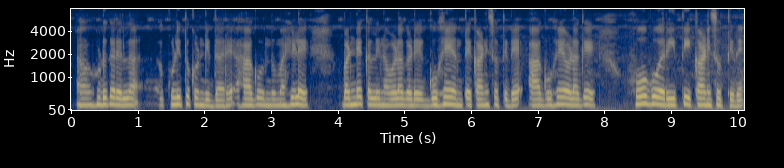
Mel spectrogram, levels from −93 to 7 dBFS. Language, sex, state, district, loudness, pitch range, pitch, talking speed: Kannada, female, Karnataka, Mysore, -23 LUFS, 180-200 Hz, 190 Hz, 95 wpm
